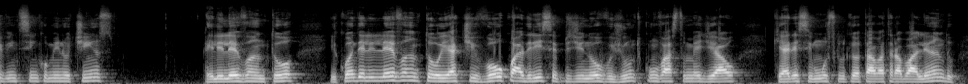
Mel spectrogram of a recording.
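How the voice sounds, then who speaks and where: A man's voice: a little high, clear, resonant tone. A man with a Brazilian Portuguese accent, a physiotherapist recounting a clinical case in a live class, chatty and informal, repeating phrases and dropping slangy asides. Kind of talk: informal storytelling case lecture.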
